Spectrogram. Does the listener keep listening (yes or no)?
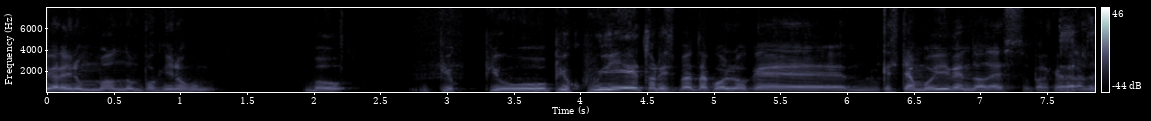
no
